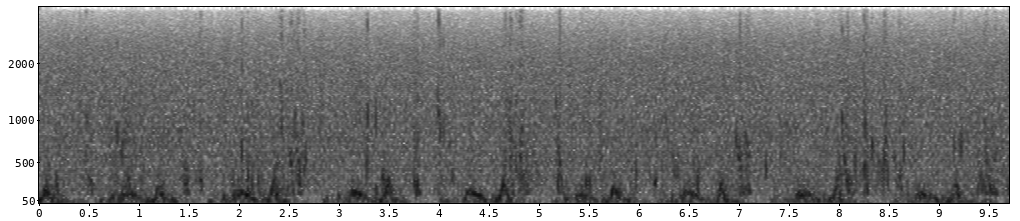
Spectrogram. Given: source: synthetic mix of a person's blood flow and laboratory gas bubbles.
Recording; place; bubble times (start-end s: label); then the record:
Doppler ultrasound of blood flow; precordium
0.14-0.22 s: bubbles
0.37-0.57 s: bubbles
0.71-1.08 s: bubbles
1.43-1.65 s: bubbles
1.90-2.27 s: bubbles
2.31-2.72 s: bubbles
3.25-3.54 s: bubbles
3.72-3.85 s: bubbles
3.97-4.08 s: bubbles
4.11-4.17 s: bubbles
4.62-5.03 s: bubbles
5.14-5.29 s: bubbles
5.40-5.55 s: bubbles
5.59-5.68 s: bubbles
5.94-6.02 s: bubbles
6.13-6.65 s: bubbles
6.93-7.17 s: bubbles
7.23-7.36 s: bubbles
7.96-8.70 s: bubbles
9.13-9.26 s: bubbles
9.36-9.71 s: bubbles
From the record:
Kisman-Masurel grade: 343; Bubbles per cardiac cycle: rolling drumbeat, 9 or more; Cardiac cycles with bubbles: 100%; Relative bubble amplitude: loud (0.450 to 0.775); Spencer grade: 3 (all of the cardiac periods contain showers or single bubble signals, but not dominating or overriding the cardiac motion signals); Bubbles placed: only in the low amplitude regions of the cardiac cycle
